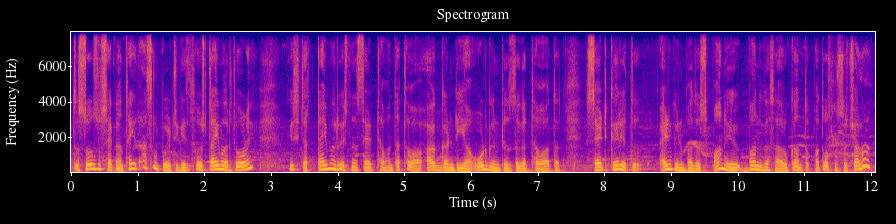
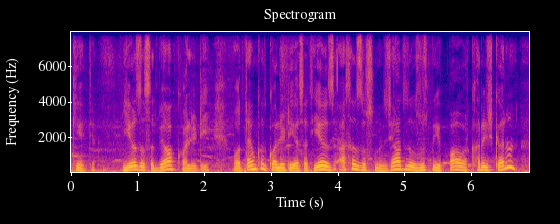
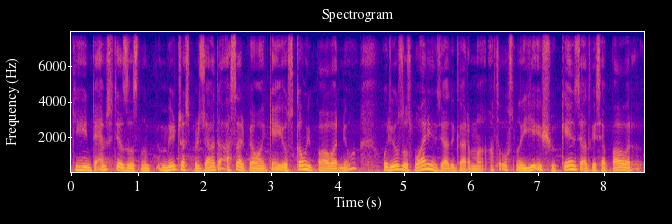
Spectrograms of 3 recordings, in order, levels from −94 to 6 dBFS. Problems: constant background noise, continuous background conversations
